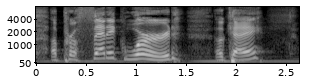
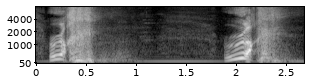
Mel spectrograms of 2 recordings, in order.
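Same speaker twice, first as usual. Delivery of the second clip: very loud "ruach" with a throaty catch; 10 dB louder than usual. Showing the congregation how to say the Hebrew word: ruach said with throat catch. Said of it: "like you got popcorn hung in your throat".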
